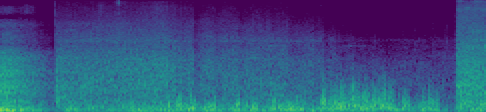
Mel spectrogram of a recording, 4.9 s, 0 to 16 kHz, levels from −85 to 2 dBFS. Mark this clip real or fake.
real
